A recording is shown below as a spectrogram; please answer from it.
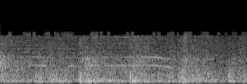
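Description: Marching band playing on parade: held wind notes over a steady drum beat.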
